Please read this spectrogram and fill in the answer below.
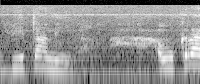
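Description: A crow cawing once, a harsh call about a second in.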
